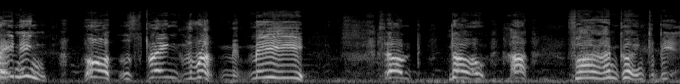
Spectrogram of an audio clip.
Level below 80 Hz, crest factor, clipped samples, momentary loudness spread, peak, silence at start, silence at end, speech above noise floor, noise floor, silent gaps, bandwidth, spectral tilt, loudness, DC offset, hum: -62 dBFS; 16 dB; under 0.1%; 12 LU; -6 dBFS; 0 s; 0 s; 23 dB; -45 dBFS; none; 16.5 kHz; -3 dB/octave; -21 LUFS; under 0.1%; none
